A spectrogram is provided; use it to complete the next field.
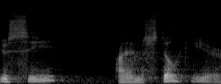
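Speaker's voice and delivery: tender, infinitely gentle, soft half-whisper. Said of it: "whispered with infinite gentleness".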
